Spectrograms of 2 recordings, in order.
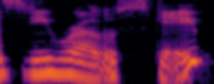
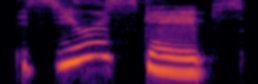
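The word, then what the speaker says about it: xeriscape: water saving strategies and some people mispronounce it and they call it zeroscape and it's not zero because there's plants in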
